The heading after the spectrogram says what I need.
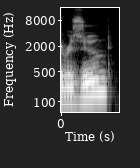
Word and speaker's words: resume: after the storm pronunciation the stress is on the second syllable resume resume the e is silent it's following the rule silent e at the end resume the s is pronounced as a zebra z with a voice resume they resumed the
